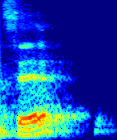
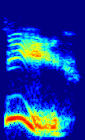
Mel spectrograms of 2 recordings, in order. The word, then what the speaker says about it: Tse: you c say welcome to the dragon boat canada podcast thank you for joining us sorry my last name is pronounced c c oh okay sorry like the letter c yeah okay let's do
